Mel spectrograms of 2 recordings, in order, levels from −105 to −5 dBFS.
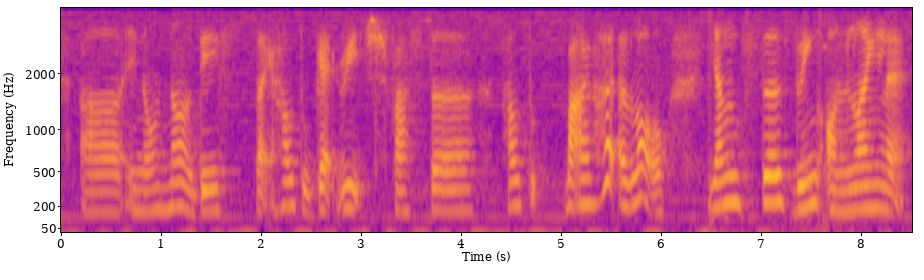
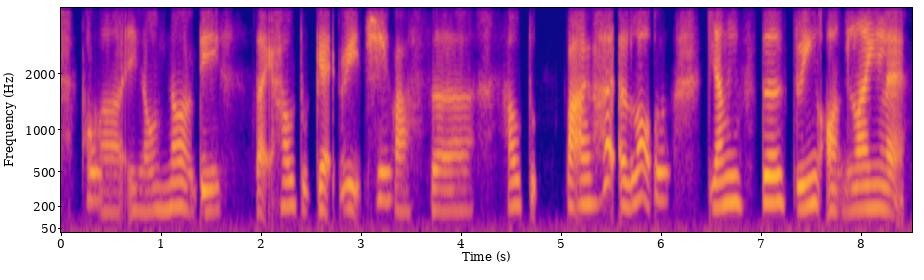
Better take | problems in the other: first | noise reduction (neural diffusion model UNIVERSE++)

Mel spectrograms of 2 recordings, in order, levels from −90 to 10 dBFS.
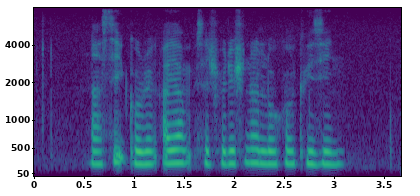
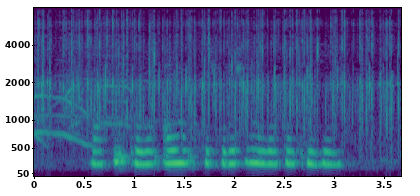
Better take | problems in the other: first | background sound (Applause / Cheering); 12 dB below the speech // room echo; dies away in 0.3 s

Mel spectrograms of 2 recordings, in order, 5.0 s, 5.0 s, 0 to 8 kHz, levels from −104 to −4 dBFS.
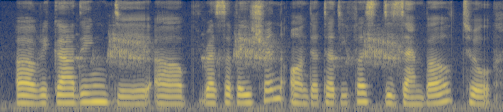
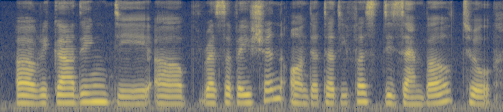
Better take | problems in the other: second | background sound (Bird); 14 dB below the speech

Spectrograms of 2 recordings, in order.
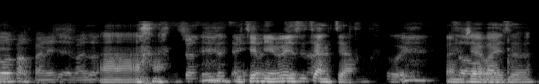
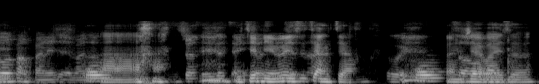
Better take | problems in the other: first | background sound (Brass instrument); 3 dB below the speech

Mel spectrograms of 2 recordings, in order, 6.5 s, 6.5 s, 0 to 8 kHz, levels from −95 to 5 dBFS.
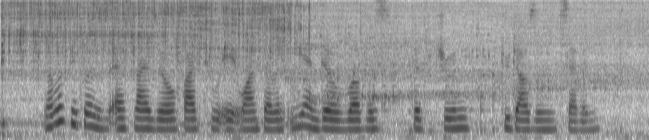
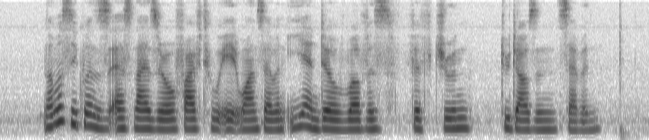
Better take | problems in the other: second | background sound (Fill (with liquid) / Sink (filling or washing)); 3 dB below the speech

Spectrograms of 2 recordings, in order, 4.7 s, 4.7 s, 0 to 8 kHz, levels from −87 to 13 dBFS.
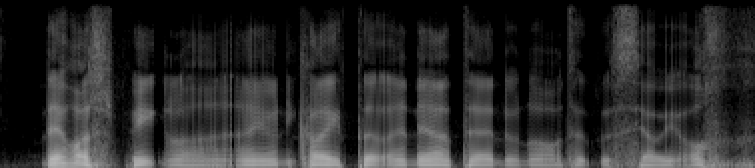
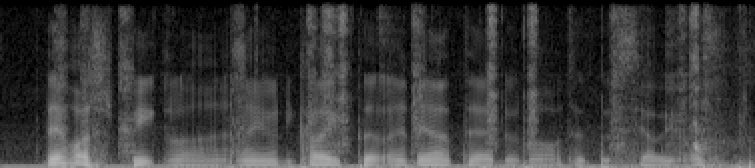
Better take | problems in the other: first | background sound (Writing); 6 dB below the speech

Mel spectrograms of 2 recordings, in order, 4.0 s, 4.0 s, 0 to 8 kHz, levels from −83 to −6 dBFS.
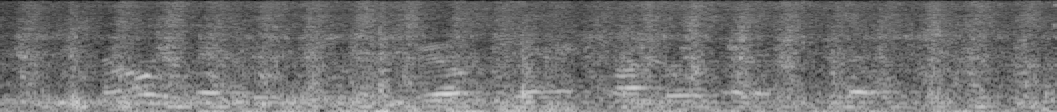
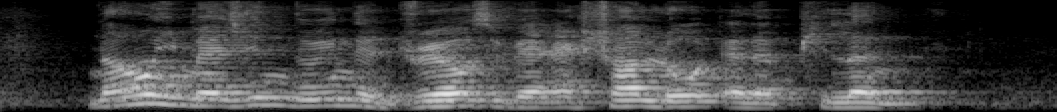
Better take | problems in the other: second | background sound (Train); 4 dB above the speech

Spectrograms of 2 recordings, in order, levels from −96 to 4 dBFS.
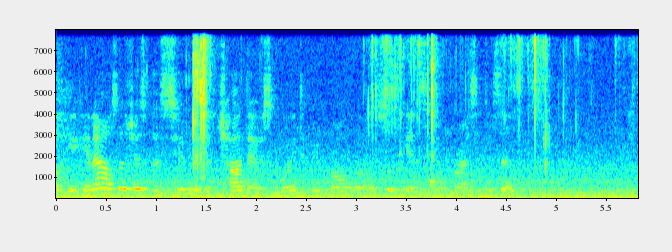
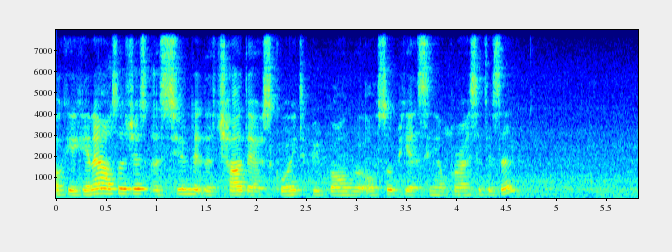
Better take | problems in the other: second | background sound (Crack); 4 dB above the speech

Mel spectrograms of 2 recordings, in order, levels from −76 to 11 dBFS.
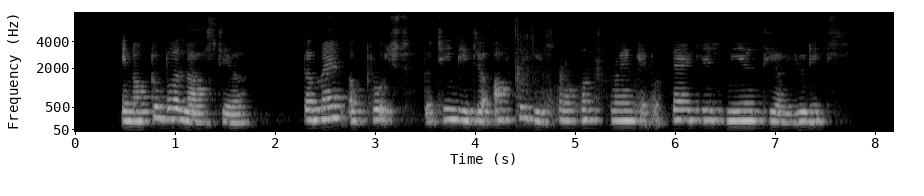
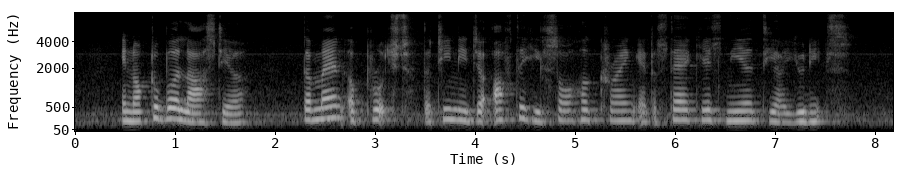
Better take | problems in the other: second | noise reduction (neural mask model DeepFilterNet 3)

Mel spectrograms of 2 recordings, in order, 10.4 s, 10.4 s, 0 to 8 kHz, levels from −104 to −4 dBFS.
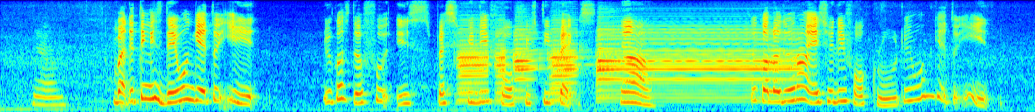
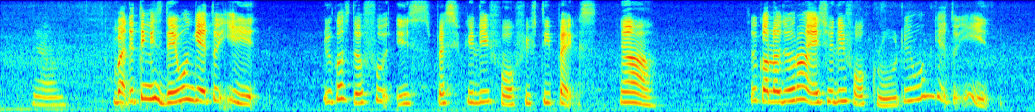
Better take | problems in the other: second | background sound (Harmonica); as loud as the speech

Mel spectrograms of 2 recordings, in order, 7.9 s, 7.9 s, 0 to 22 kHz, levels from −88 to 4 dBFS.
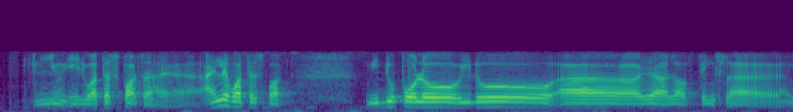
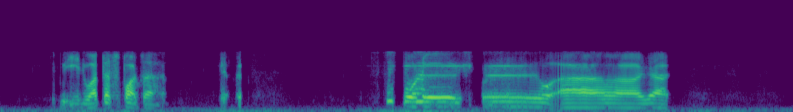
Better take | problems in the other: first | noise reduction (neural diffusion model UNIVERSE++)

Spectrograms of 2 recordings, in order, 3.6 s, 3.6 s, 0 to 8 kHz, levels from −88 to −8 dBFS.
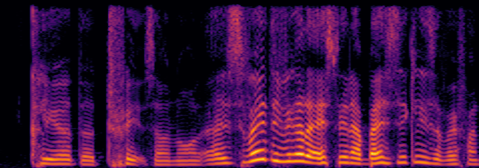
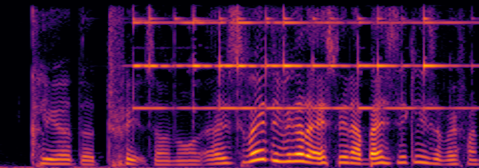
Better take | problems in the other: first | background sound (Bell); 4 dB below the speech

